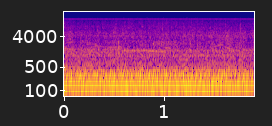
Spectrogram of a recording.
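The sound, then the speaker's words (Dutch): A ship's engine running outside drones steadily with a deep, continuous hum and a strong low tone, muffled and constant, heard from on board the ship, with no other sounds standing out. “We lopen nu naar de meshroom, dus het geluid zal wel ietsje zachter worden van de motor buiten.”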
